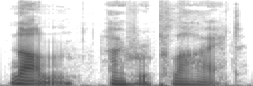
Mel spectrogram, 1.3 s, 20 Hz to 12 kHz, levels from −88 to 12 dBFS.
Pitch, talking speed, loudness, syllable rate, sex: 115 Hz, 140 wpm, -23 LUFS, 4.1 syllables/s, female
